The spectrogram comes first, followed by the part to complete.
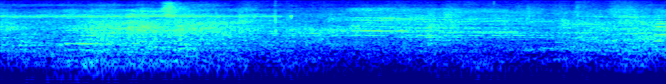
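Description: Ambient gallery sound: indistinct murmur of distant visitors' voices over a steady rumble of room noise.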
